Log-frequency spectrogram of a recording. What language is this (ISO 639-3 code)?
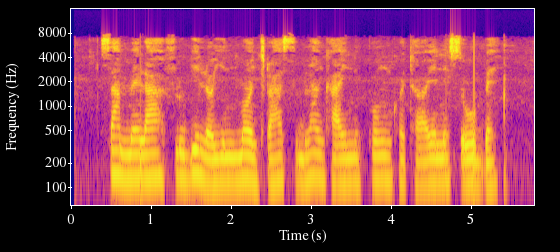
epo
